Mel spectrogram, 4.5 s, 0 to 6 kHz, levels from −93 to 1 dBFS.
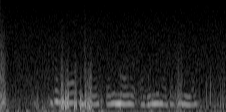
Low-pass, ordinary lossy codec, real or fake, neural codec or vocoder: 5.4 kHz; none; real; none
